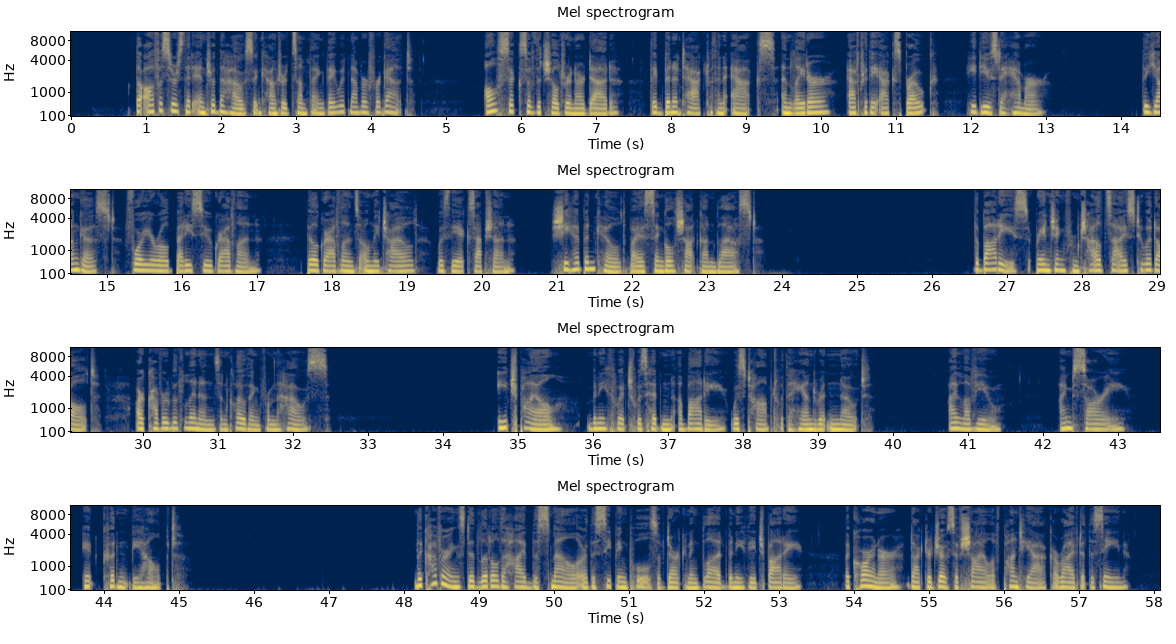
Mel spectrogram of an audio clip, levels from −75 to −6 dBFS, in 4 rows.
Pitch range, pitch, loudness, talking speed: 110-175 Hz, 160 Hz, -20 LUFS, 130 wpm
